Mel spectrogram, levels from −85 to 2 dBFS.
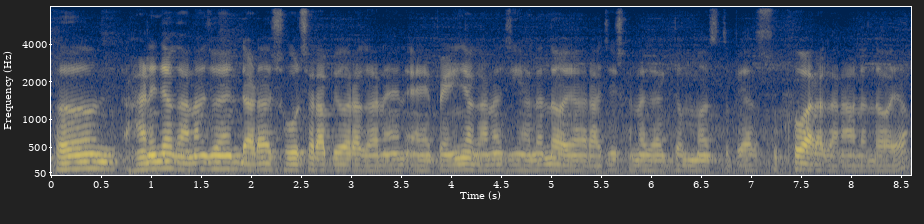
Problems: constant background noise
